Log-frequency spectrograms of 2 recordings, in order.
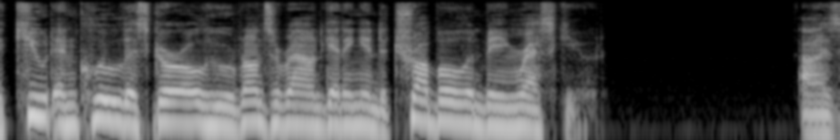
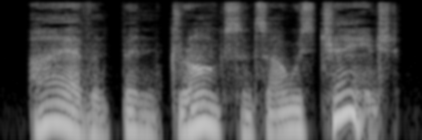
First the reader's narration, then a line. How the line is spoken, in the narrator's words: he whispered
